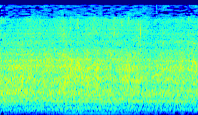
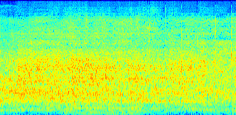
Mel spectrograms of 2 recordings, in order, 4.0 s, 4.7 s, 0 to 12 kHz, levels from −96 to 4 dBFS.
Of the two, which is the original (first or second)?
first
